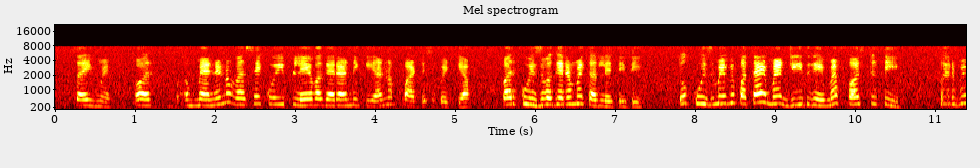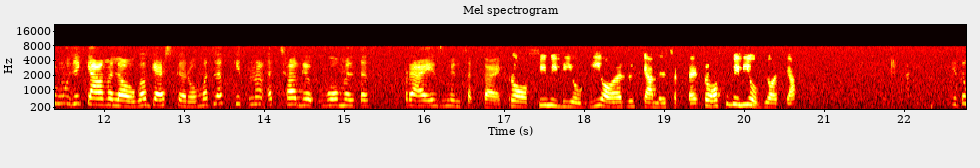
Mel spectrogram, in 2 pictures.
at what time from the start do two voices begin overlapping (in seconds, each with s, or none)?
none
